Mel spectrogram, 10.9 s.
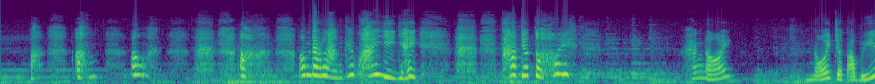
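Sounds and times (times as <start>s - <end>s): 
woman gasping and panting for breath: 0.4s - 3.8s, 5.2s - 6.3s
speech: 3.0s - 7.3s, 8.6s - 9.2s, 10.1s - 10.9s.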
